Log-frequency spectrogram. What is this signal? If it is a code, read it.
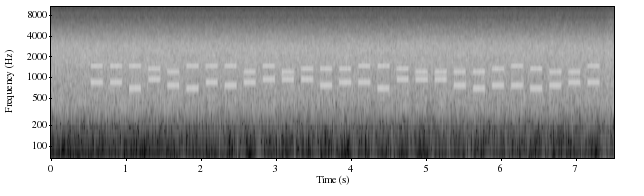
DTMF, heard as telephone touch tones, dialled by machine, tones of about 160 ms, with radio hiss and a squelch burst at the end. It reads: 993043967#*058930**41562479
